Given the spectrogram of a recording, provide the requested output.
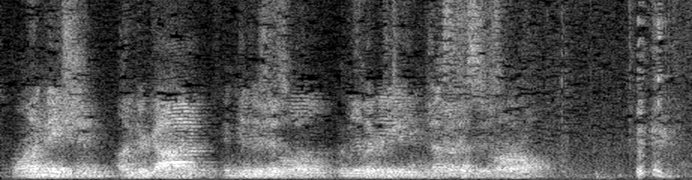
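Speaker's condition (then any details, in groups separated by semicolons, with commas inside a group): No condition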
